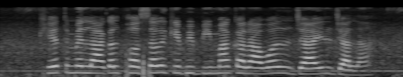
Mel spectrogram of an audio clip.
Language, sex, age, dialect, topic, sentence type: Bhojpuri, female, 18-24, Southern / Standard, banking, statement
